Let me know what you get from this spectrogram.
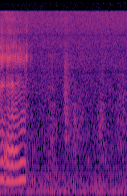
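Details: A single loud, clear meow from the big Maine Coon Sean Coonery, lasting half a second and slightly wavering, followed by quiet room noise and a soft steady hum.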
